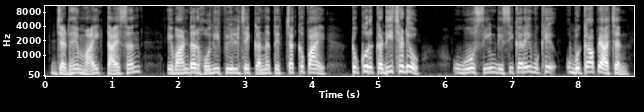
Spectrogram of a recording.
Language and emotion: Sindhi, disgusted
